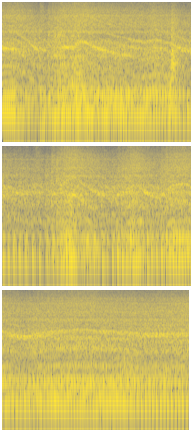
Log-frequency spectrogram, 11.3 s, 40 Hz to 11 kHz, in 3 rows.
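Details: 1997 Honda CB50V Dream 50 AC15 DOHC four-valve 50cc single, after sitting about 15 years, still warm, choke off, throttle blipped: crisp buzz climbing and falling cleanly, no misses or rattles, no smoke; runs healthy.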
